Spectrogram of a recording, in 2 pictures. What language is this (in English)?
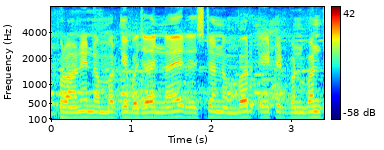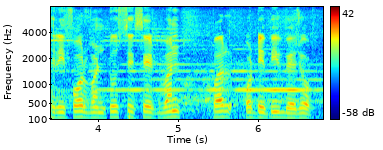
Urdu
